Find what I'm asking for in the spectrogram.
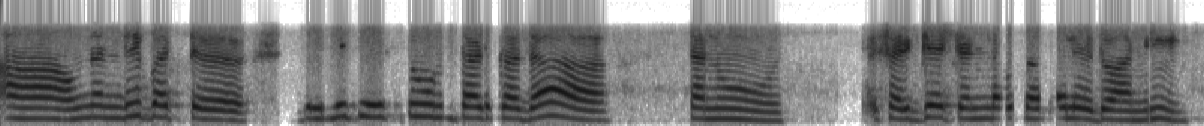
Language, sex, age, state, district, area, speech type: Telugu, female, 18-30, Andhra Pradesh, Vizianagaram, rural, conversation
